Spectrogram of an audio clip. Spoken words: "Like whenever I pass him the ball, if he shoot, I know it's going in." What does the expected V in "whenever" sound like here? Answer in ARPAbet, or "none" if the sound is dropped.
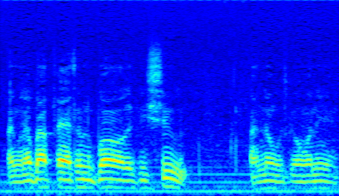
B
